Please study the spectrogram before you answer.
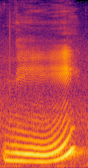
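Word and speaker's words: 你: Este entonces nuevamente se pronuncia ni, es tercer tono.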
